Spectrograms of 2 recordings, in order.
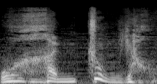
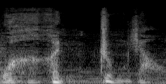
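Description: First: It is said loudly, as a declaration. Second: It is said quietly, softly.

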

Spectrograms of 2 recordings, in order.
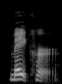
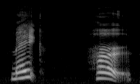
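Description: First: The h is dropped and words merge. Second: The h in her is clearly pronounced.

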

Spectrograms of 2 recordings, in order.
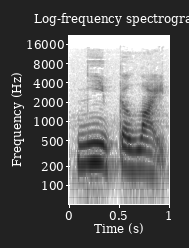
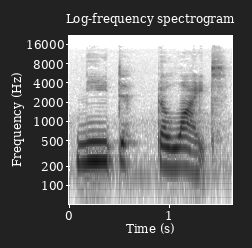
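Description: First: The d at the end of need is unreleased. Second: The d at the end of need is fully released. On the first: The speaker calls it right. "need 爆破音d 失去爆破" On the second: The speaker calls it wrong. "不读作need the light"

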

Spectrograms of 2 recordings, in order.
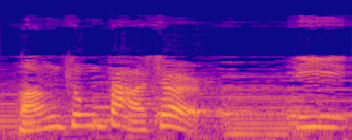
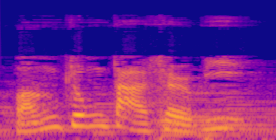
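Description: First: The phrase breaks before 'bi', grouping 'da shir'. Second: The phrase breaks before 'shir', grouping 'shir bi'. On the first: The object is 大事儿 and 逼 is a measure word. The speaker calls it right. "而要念成房中大事儿逼" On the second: The object is 事儿逼. The speaker calls it wrong. "大家千万不要念成房中大事儿逼"

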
